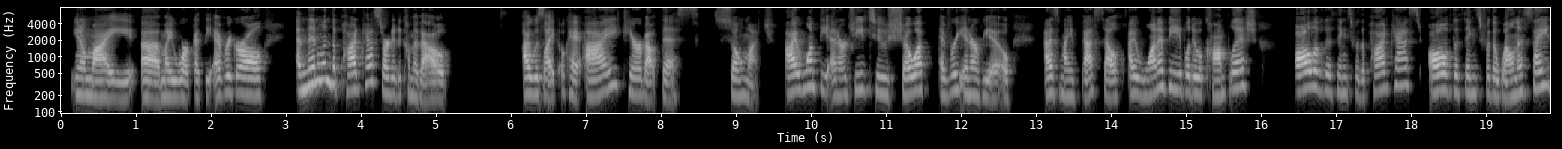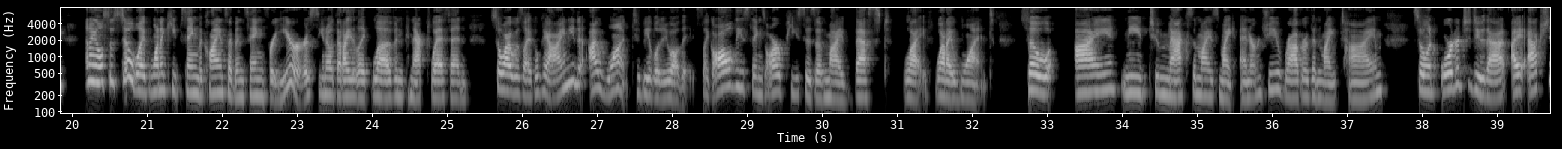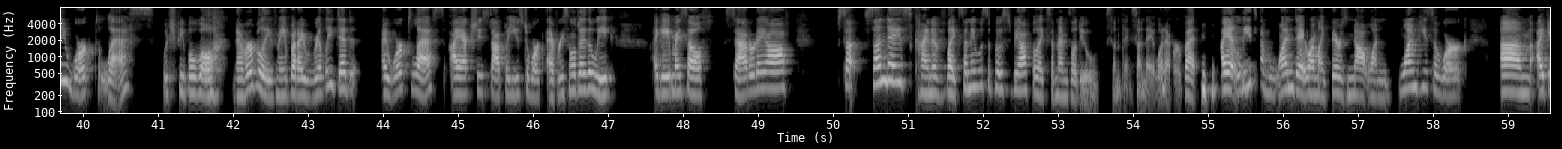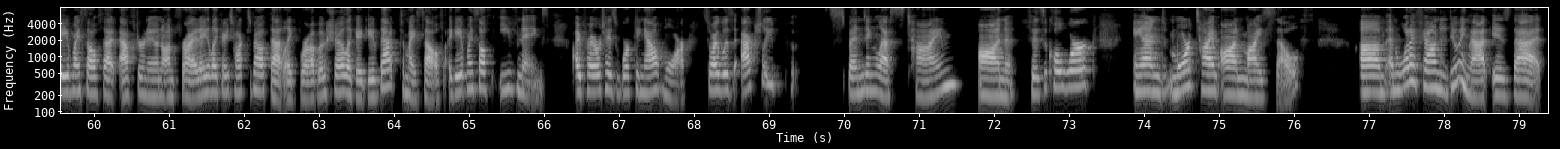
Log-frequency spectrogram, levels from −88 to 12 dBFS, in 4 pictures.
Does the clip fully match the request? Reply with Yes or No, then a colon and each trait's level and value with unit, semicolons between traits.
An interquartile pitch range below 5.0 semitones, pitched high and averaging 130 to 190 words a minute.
No: average, 4.3 semitones; high, 225 Hz; average, 200 wpm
